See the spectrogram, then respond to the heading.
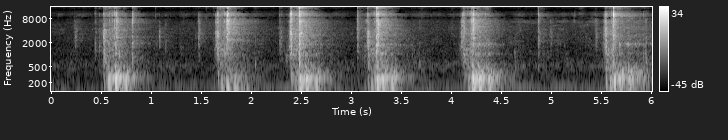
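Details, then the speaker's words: Yamaha YZ125 two-stroke after top-end rebuild, fuel on, choke on: six kicks about one a second, each a short thud and spin with no firing; owner suspected no spark, but spark was then found present. "not sure if it's getting spark. Kind of sounds like it isn't."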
